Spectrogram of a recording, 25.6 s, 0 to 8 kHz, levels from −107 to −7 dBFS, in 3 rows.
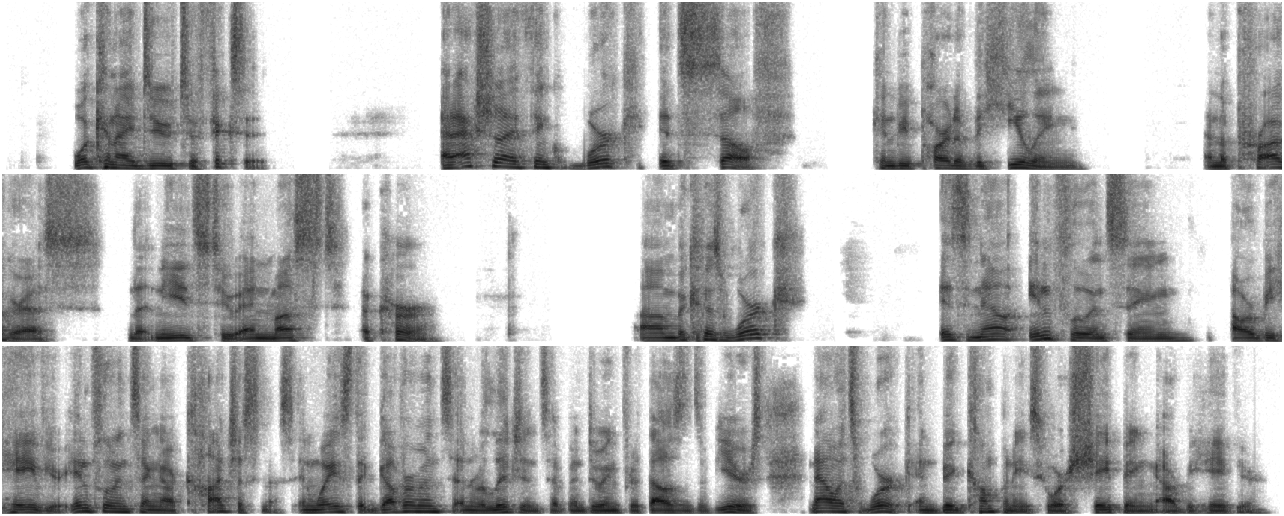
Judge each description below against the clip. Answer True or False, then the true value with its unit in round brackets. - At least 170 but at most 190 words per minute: False (150 wpm)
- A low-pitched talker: True (105 Hz)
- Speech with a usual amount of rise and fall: False (6.1 semitones)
